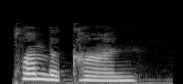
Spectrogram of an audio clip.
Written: plumbicon

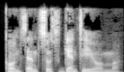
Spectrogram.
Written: consensus gentium

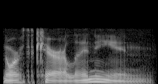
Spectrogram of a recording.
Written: North Carolinian

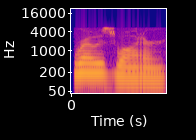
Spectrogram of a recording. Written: rosewater

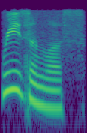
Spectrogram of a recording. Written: reasonless

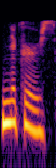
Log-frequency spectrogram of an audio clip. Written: knickers

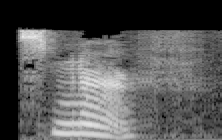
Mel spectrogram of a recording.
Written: snerf

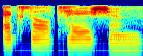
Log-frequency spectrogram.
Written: exultation

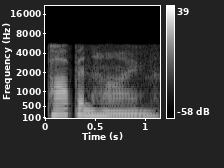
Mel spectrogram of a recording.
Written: Pappenheim

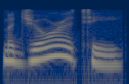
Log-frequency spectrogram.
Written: majority

